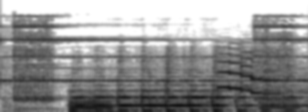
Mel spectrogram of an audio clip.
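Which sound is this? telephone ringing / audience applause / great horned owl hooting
telephone ringing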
